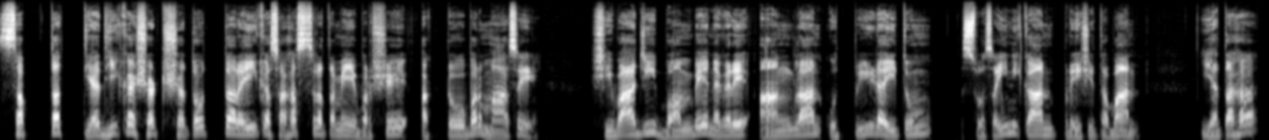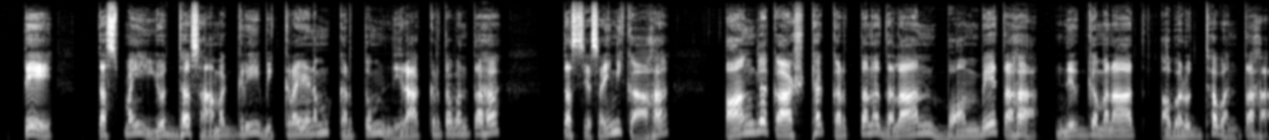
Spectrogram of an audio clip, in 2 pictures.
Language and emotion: Sanskrit, neutral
